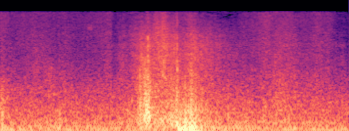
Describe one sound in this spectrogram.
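A thud sounds as something is set down.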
